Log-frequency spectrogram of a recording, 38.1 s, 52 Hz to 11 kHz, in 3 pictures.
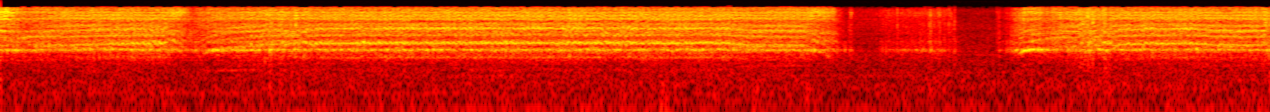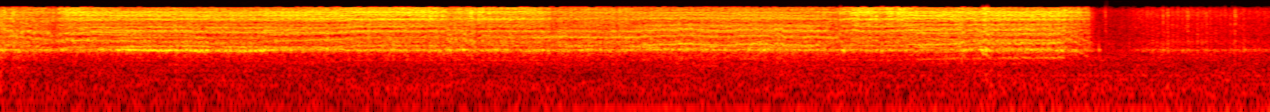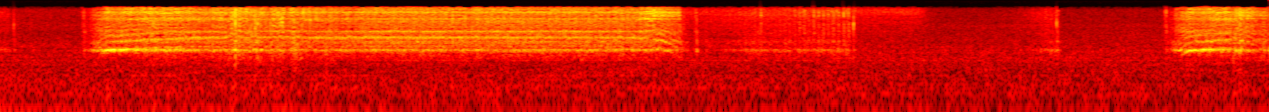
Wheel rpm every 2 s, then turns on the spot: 150, 150, 160, 160, 40, 130, 150, 140, 160, 160, 160, 120, 20, 120, 160, 150, 30, 0, 40.
8-10 24-26 32-34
